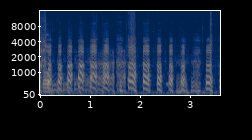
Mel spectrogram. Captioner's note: laughing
